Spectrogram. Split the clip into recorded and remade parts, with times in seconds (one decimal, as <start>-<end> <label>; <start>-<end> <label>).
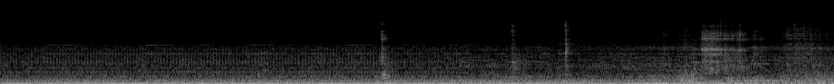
0.0-4.6 recorded; 4.6-7.8 remade; 7.8-8.3 recorded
